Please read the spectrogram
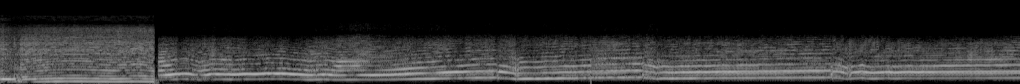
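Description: Racing sport prototype's engine at full throttle on a hillclimb. Its pitch climbs steadily and drops sharply at three upshifts, about five, six and a half and eight and a half seconds in, heard on a muffled old videotape recording. The first second and a half is a clearer recording of a race car engine held at steady revs.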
